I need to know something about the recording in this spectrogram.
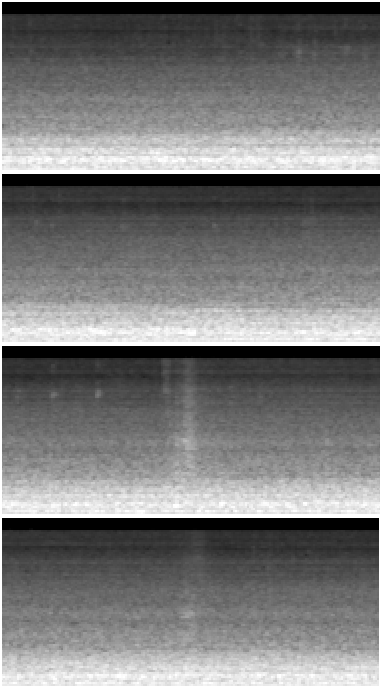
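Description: A steady low roar of aircraft engines fills the cabin.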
